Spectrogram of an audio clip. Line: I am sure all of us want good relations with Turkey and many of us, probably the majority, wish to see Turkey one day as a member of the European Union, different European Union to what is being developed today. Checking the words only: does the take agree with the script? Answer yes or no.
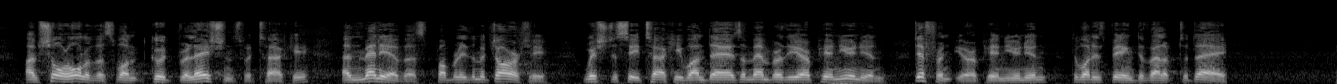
yes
